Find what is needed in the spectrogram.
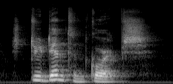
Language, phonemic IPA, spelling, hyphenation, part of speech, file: Dutch, /styˈdɛn.tə(n)ˌkoːr/, studentencorps, stu‧den‧ten‧corps, noun, Nl-studentencorps.ogg
- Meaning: student society, especially a traditional and hierarchical one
